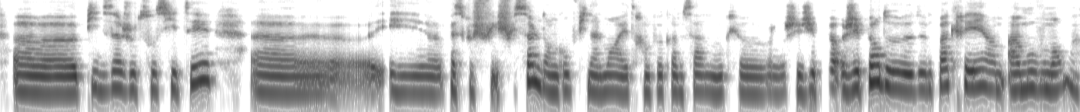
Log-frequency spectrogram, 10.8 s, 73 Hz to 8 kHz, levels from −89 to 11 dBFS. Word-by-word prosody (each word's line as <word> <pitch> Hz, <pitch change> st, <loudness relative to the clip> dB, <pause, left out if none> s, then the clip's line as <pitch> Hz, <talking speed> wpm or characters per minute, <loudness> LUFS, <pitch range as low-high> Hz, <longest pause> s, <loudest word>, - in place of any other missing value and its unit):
heu, 165 Hz, -1 st, +4 dB
pizzas 200 Hz, +2 st, -2 dB
jeux 185 Hz, 0 st, -2 dB
de -, -, -13 dB
société. 195 Hz, +8 st, +1 dB, 0.4 s
Heu, 160 Hz, -, -1 dB, 0.4 s
et, 170 Hz, -2 st, -3 dB
heu, 160 Hz, 0 st, -4 dB
parce 185 Hz, -, +1 dB
que -, -, -9 dB
je -, -, -1 dB
suis -, -, -3 dB
je -, -, -1 dB
suis -, -, -2 dB
seule 265 Hz, -2 st, +5 dB
dans 190 Hz, -4 st, -2 dB
le 170 Hz, -, +2 dB
groupe 180 Hz, +1 st, -5 dB
finalement 175 Hz, 0 st, -2 dB
à 165 Hz, -, -1 dB
être 160 Hz, +1 st, -7 dB
un -, -, 0 dB
peu 170 Hz, +1 st, -5 dB
comme 170 Hz, -1 st, -5 dB
ça, 175 Hz, +1 st, -4 dB
donc, 165 Hz, -1 st, -3 dB
heu, 160 Hz, -1 st, -2 dB
voilà 165 Hz, -1 st, -7 dB
j'ai 170 Hz, +1 st, -2 dB
j'ai 185 Hz, +3 st, 0 dB
peur 205 Hz, -, -1 dB
j'ai 185 Hz, +2 st, +4 dB
peur 255 Hz, +5 st, +7 dB
de 200 Hz, -5 st, +5 dB
de 190 Hz, +1 st, -2 dB
ne -, -, -5 dB
pas 220 Hz, +3 st, 0 dB
créer 215 Hz, -1 st, +2 dB
un 195 Hz, -2 st, -4 dB
un 185 Hz, 0 st, 0 dB
mouvement. 195 Hz, +2 st, -1 dB
180 Hz, 230 wpm, -23 LUFS, 165-195 Hz, 0.4 s, peur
